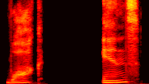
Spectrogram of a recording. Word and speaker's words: walk-ins: Do you accept walk-ins?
